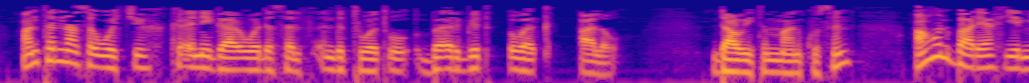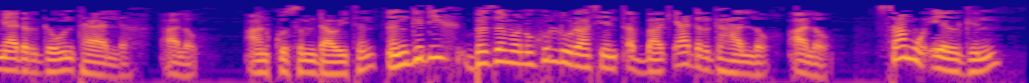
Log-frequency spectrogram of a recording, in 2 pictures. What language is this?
Amharic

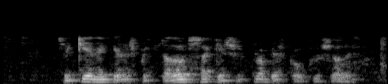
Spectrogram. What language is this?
Spanish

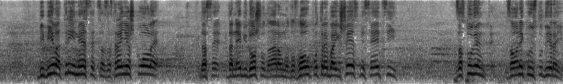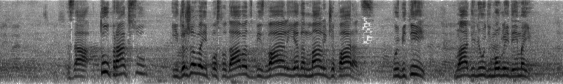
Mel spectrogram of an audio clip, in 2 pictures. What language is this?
Serbian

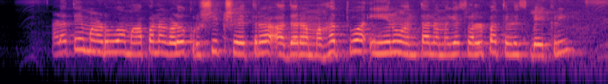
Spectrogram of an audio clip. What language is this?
Kannada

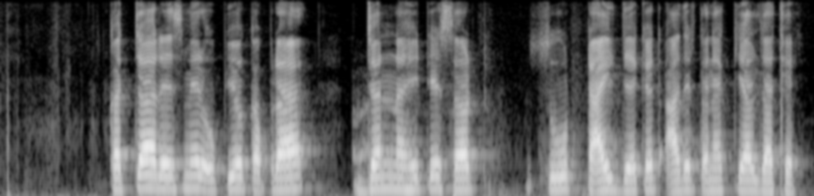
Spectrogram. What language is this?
Magahi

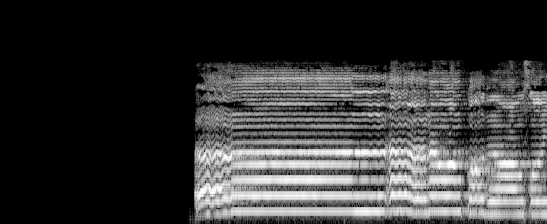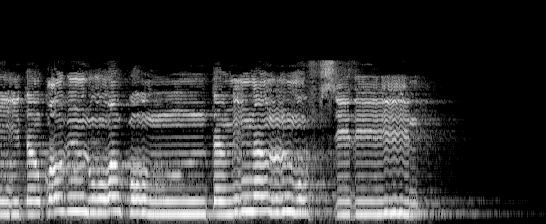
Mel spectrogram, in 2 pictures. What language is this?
Arabic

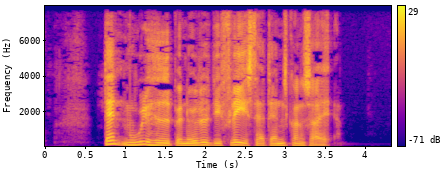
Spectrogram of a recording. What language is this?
Danish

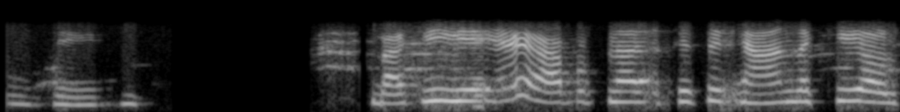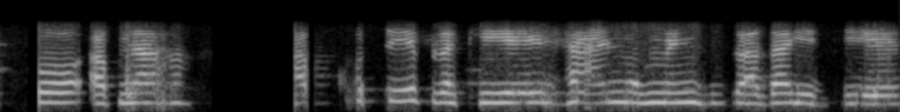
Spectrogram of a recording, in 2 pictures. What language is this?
Urdu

